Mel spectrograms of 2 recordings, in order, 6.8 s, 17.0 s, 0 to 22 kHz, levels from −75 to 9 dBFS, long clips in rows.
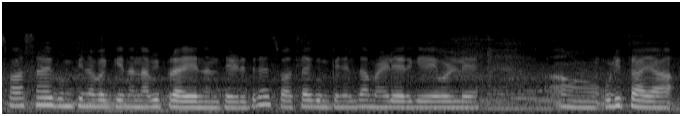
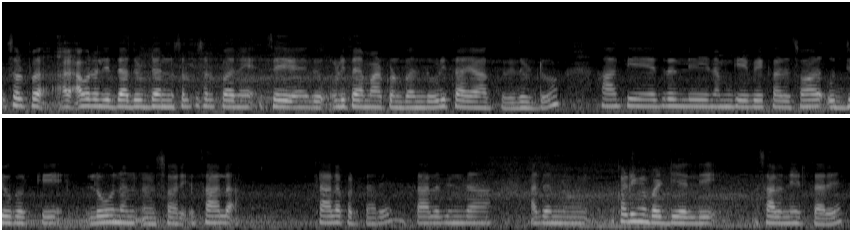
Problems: background sounds at intervals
